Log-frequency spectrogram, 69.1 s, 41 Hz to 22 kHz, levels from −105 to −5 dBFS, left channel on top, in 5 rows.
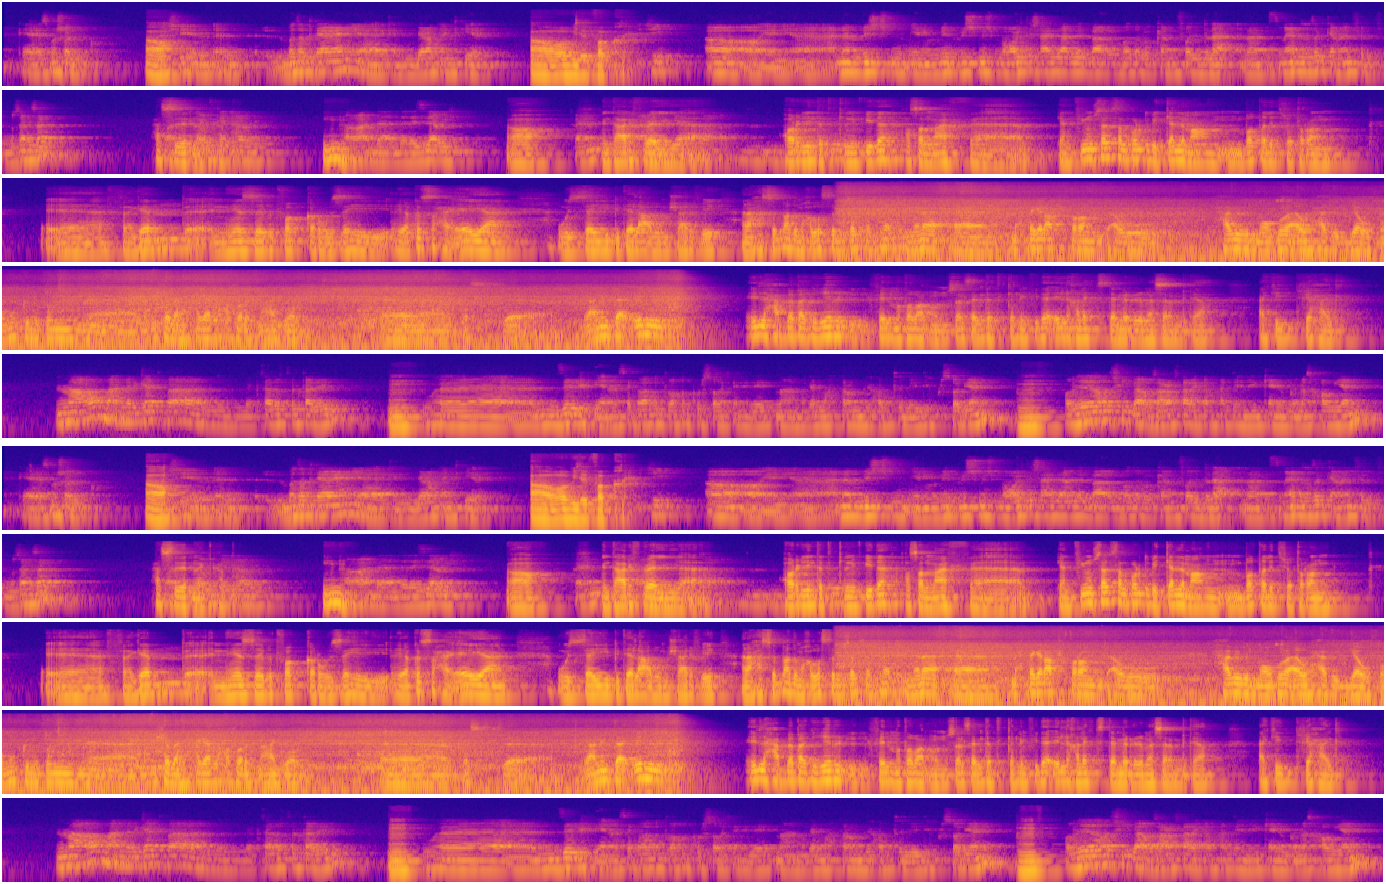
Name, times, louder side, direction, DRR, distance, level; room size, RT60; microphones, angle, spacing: voice 1, 0.2-0.8 1.5-2.3 2.6-4.8 6.5-6.6 7.0-14.3 15.4-16.4 17.2-18.3 19.5-21.6 22.1-22.5 29.1-29.5 55.8-58.7 59.5-65.2 65.9-68.9, equal, 65° left, 0 dB, 1.7 m, -37 dB
voice 2, 5.3-6.4 15.3-16.1 17.0-17.3 18.9-19.2 19.8-20.9 21.6-24.1 24.4-27.1 28.1-44.5 44.9-48.2 48.9-53.5 54.0-54.9 59.1-59.4 65.4-65.7, right 3 dB, 35° right, 9 dB, 0.4 m, -27 dB
sound 1, 35.9-48.2, right 2 dB, 65° right, 1.9 m, -32 dB
9.6 x 5.5 x 3.5 m, 0.88 s
head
